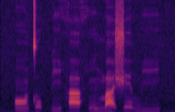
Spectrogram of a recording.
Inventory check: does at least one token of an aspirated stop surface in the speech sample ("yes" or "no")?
no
